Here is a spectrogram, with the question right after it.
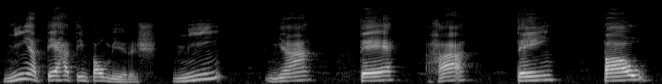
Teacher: Ou melhor dizendo, até a última sílaba tônica. Então acaba em mei, porque essa é a sílaba tônica da palavra palmeiras.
